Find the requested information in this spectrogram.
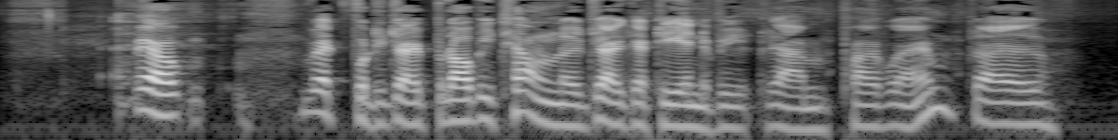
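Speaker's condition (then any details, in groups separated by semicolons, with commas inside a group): Hearing loss with cochlear implants; right implant 10-11 years ago, left 2-3 years later, 4-hour operation, dead hair cells, formerly hearing aids; both implants, number seven model Bluetooth phone streaming, telecoil via Cochlear app, hears fridge motor; asks others to speak slowly, struggles when people talk quickly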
